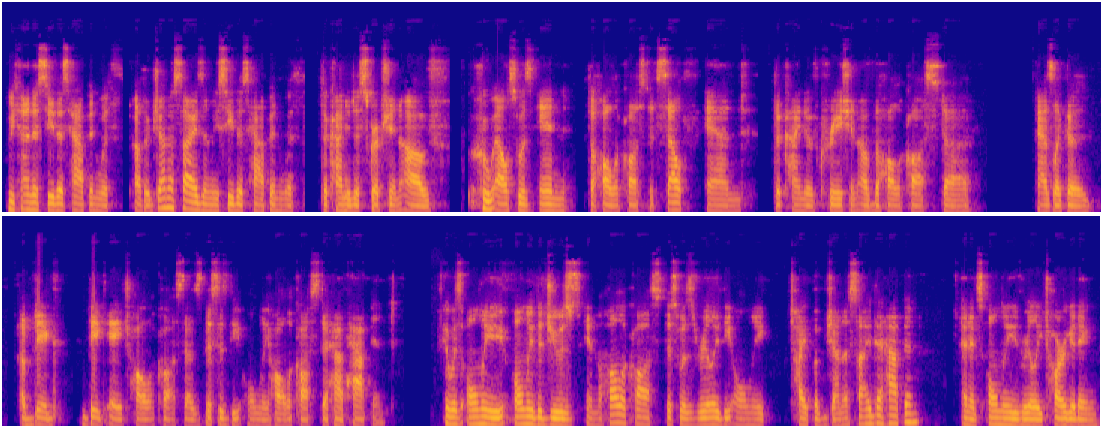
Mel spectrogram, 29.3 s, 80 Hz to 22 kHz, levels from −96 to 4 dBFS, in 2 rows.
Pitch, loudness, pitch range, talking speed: 115 Hz, -17 LUFS, 110-130 Hz, 160 wpm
